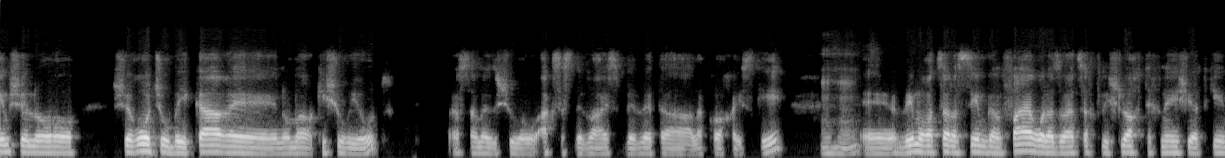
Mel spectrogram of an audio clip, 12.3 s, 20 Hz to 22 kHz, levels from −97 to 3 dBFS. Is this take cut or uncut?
uncut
